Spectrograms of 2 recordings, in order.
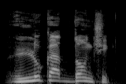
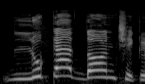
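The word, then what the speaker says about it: Luka Dončić: Luka Doncic. – Don, Luka Doncic, ¿lo dije bien? – Sí.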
